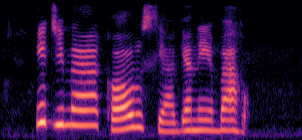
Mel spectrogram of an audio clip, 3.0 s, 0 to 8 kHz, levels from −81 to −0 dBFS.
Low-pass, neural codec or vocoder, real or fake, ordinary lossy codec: 7.2 kHz; codec, 24 kHz, 1.2 kbps, DualCodec; fake; Opus, 16 kbps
